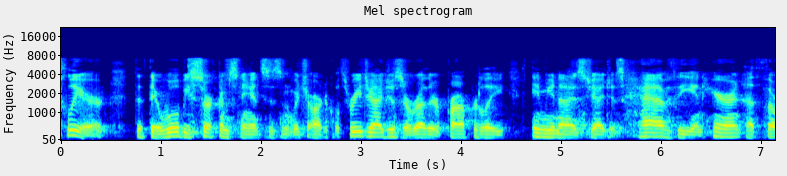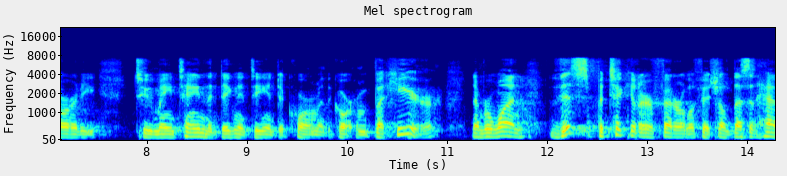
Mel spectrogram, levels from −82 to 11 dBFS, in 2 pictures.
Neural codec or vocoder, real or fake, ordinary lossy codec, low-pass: vocoder, 22.05 kHz, 80 mel bands, Vocos; fake; AAC, 32 kbps; 7.2 kHz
